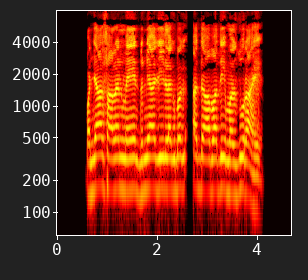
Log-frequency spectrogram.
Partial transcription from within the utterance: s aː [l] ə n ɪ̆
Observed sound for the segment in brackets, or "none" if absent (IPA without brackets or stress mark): l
